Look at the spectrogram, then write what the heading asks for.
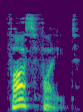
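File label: "phosphite", British English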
